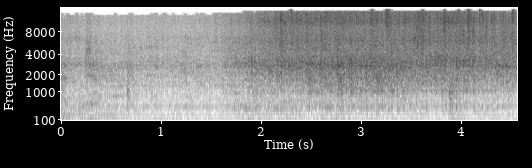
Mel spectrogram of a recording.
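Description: Breadcrumbs and garlic fry in hot oil, a close, steady sizzle and crackle that swells louder and denser partway through and then holds.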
